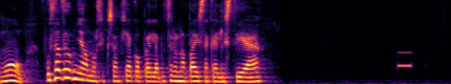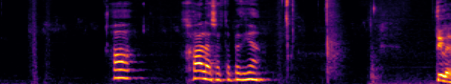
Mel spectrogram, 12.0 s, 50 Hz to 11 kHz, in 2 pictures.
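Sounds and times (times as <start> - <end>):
phone keypad beep: 5.3 - 5.5.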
